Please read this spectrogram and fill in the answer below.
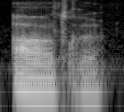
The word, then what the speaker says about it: Ardres: I could never do that RE sound at the end of a word in French. Anyway, there you go, Ardres.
